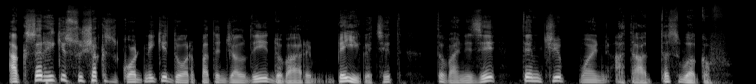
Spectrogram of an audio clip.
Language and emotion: Kashmiri, neutral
